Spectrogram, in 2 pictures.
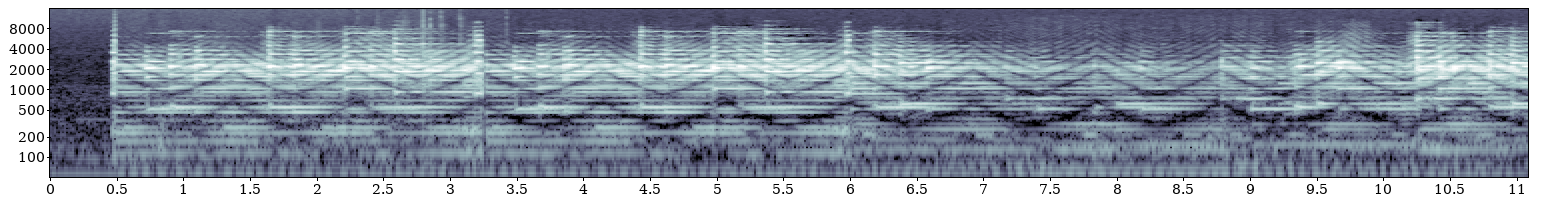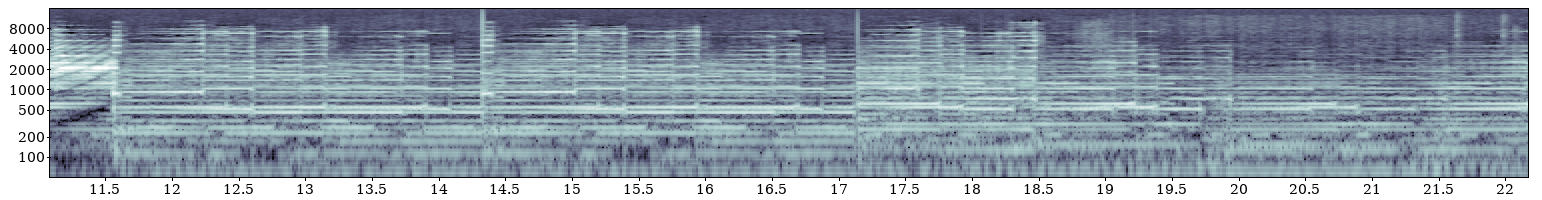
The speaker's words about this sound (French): et donc, c'est aussi sur cette transition très bien faite que je vous propose maintenant d'écouter la pause musicale.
